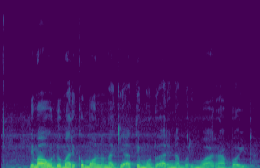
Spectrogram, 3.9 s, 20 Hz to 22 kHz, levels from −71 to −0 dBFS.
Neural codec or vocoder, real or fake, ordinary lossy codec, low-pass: none; real; none; 19.8 kHz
